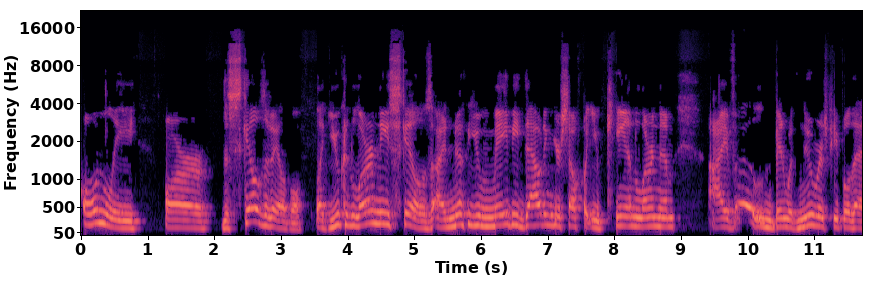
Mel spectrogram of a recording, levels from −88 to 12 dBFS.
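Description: Throughout the clip there is gain pumping: the level clamps down under each loud sound, a swing of around 10 dB, so the sound feels breathing and squashed. The likely cause is input gain set far too high, with a fast limiter or compressor clamping down on each peak. On a waveform the peaks look flattened and uniform, and on a spectrogram the noise floor brightens between events and dims beneath them.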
